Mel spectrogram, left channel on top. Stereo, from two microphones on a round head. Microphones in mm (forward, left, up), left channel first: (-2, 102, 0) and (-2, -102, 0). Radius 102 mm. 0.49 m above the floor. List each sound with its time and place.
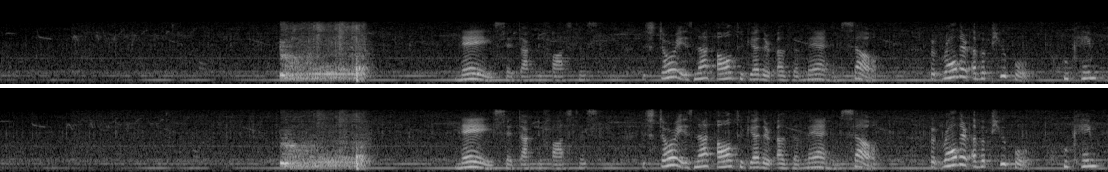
2.8 s a bird: 85° left, 4 m
4.5 s a woman speaking: 15° right (ahead or behind), 0.8 m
